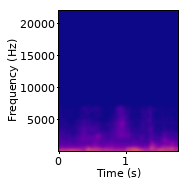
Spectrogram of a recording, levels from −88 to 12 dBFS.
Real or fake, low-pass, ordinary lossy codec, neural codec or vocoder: fake; 7.2 kHz; none; codec, 44.1 kHz, 2.6 kbps, DAC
